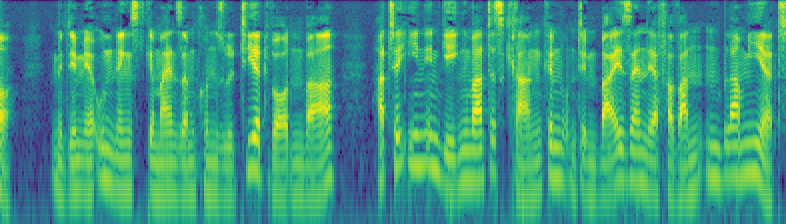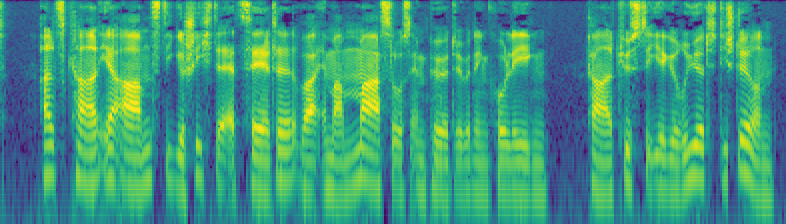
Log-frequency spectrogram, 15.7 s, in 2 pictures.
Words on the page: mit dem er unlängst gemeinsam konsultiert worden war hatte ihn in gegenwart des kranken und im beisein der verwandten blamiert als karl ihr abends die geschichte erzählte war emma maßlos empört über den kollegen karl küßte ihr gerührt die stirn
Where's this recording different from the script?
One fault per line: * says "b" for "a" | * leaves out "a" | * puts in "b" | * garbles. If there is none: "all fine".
all fine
